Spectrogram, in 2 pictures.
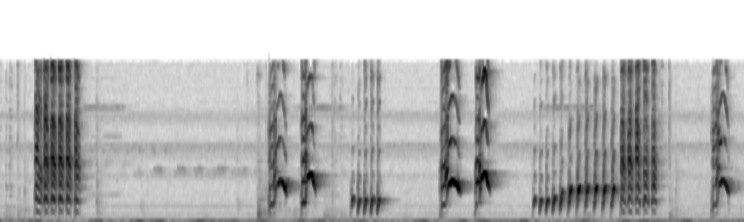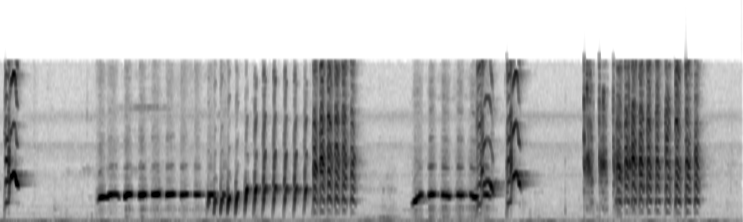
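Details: Sooty-headed bulbul singing vigorously: a long series of varied phrases mixing harsh buzzy bursts, sharp chips and steady whistled trills, phrases separated by short pauses.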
